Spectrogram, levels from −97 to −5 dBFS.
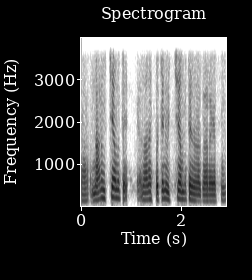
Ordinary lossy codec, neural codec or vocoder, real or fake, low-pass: none; none; real; 3.6 kHz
